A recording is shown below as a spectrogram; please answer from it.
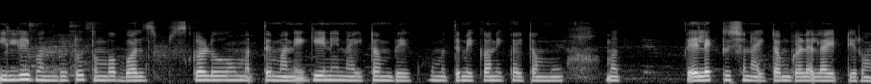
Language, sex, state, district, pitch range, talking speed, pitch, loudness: Kannada, female, Karnataka, Bangalore, 180-195 Hz, 135 wpm, 190 Hz, -20 LUFS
